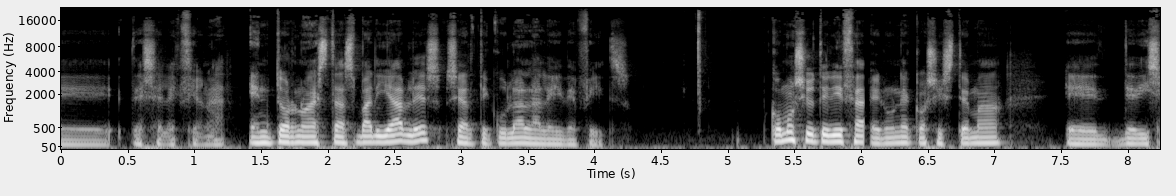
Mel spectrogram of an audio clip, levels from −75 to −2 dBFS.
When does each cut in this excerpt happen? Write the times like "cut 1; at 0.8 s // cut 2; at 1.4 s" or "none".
cut 1; at 1.3 s // cut 2; at 6.0 s

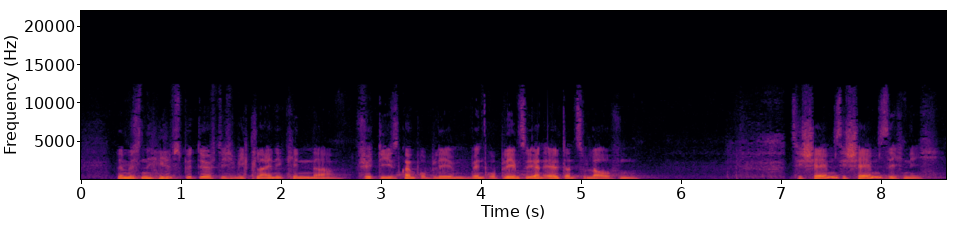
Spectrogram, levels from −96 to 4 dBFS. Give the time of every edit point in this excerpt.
cut 1; at 1.5 s // cut 2; at 2.7 s // cut 3; at 3.1 s // cut 4; at 4.0 s // cut 5; at 4.4 s // cut 6; at 7.0 s // cut 7; at 7.6 s

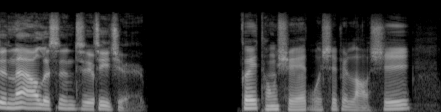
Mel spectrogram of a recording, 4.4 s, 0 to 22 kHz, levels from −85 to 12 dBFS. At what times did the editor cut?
cut 1; at 0.9 s // cut 2; at 3.1 s // cut 3; at 3.4 s

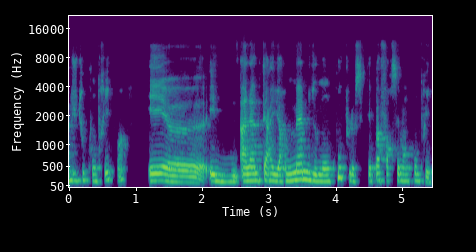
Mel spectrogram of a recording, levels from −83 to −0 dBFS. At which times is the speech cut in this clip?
cut 1; at 0.9 s

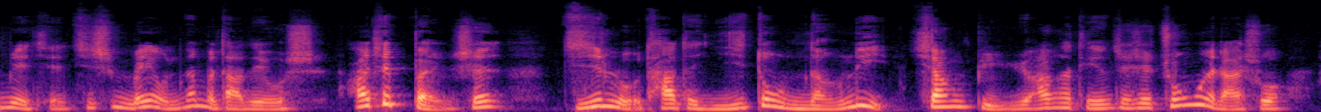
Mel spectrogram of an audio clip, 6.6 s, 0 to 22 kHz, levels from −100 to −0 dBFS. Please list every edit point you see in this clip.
cut 1; at 1.7 s // cut 2; at 4.5 s

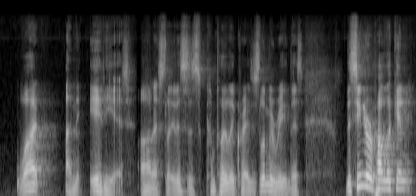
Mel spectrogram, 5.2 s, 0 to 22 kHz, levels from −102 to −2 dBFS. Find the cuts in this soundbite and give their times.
cut 1; at 1.7 s

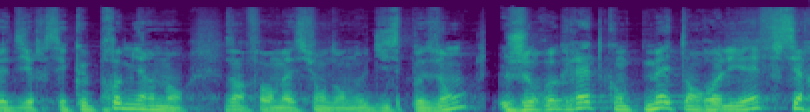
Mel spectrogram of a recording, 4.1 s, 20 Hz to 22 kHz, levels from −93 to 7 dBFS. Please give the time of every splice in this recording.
cut 1; at 1.1 s // cut 2; at 2.4 s

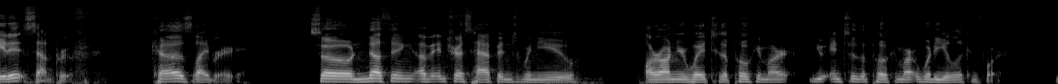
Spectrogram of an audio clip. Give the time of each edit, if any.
cut 1; at 8.0 s

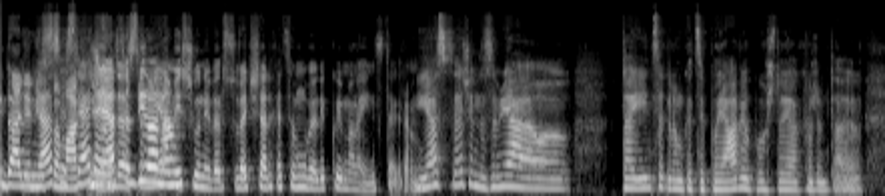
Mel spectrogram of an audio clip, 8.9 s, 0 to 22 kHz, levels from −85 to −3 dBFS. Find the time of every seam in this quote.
none

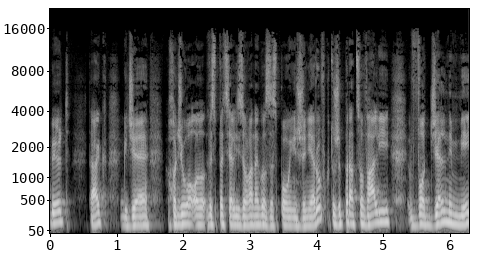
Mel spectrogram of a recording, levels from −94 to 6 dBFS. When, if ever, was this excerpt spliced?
cut 1; at 2.4 s

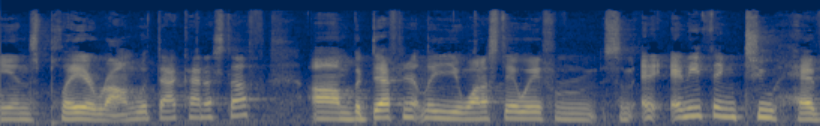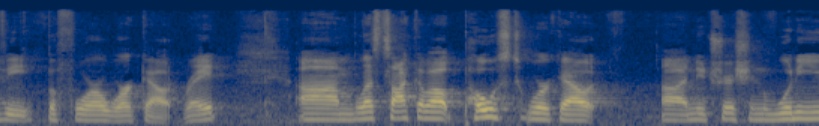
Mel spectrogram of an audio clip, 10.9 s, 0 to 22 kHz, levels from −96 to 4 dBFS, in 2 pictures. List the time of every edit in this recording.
none

